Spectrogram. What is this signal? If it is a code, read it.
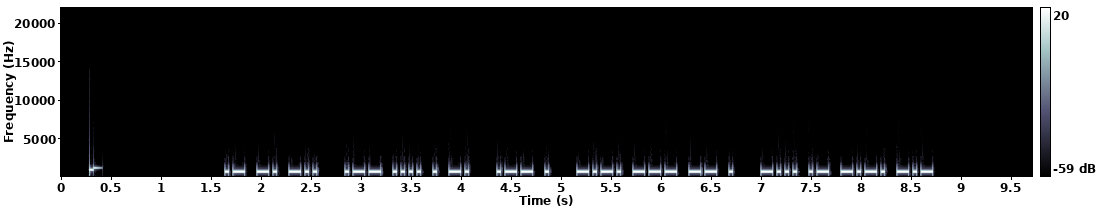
Morse code, heard as a keyed tone, about 30 wpm, 700 Hz. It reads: AND WHEN WE COME BACK
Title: Sets of 5 Words 30wpm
